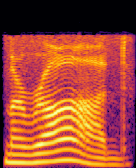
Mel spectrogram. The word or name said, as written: maraud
